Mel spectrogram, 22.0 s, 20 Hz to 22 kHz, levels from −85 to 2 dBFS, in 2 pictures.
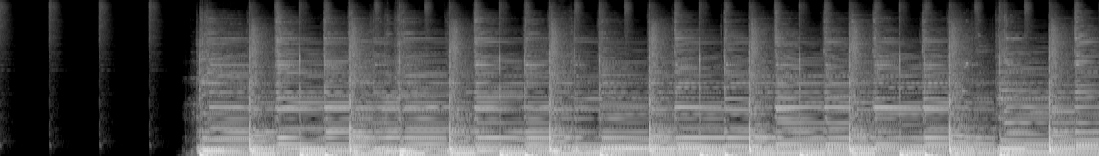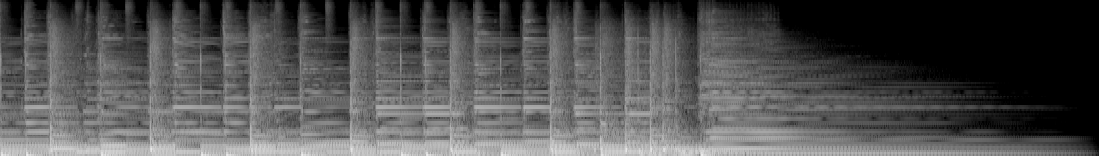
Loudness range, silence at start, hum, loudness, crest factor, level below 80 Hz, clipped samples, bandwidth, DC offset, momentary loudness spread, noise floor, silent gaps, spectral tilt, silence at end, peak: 4 LU; 1.95 s; none; -17 LUFS; 16 dB; -22 dBFS; under 0.1%; over 20 kHz; under 0.1%; 10 LU; -51 dBFS; none; -6 dB/octave; 0.95 s; 0 dBFS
